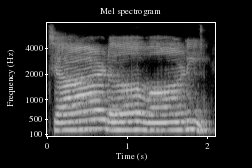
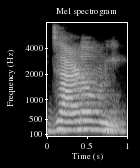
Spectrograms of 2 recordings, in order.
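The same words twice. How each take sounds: First: The word is read slowly and carefully. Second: The word is read quickly and smoothly. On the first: "હું આ ધીરે ધીરે વાંચતી હતી" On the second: "આ રીતે ... ફટાફટ વાંચી શકશો"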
